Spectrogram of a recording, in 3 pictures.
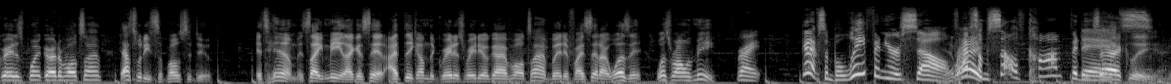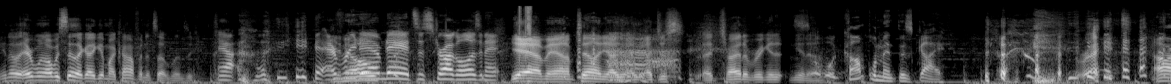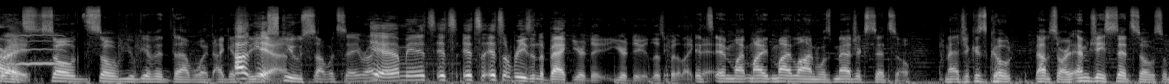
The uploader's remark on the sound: LIVE AT CIRCA SPORTS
